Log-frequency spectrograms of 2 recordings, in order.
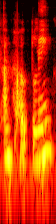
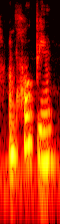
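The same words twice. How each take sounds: First: Hoping with an extra L, like "hopling"; tongue-tripped hoping. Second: Said in the usual way. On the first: Real, not acted. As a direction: slip an L into hoping. Repeats own slip before correcting it.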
